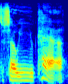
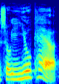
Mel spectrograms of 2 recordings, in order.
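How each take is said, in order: First: The word 'you' is unstressed. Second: The word 'you' is stressed. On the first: The speaker calls it right. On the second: The speaker calls it wrong.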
